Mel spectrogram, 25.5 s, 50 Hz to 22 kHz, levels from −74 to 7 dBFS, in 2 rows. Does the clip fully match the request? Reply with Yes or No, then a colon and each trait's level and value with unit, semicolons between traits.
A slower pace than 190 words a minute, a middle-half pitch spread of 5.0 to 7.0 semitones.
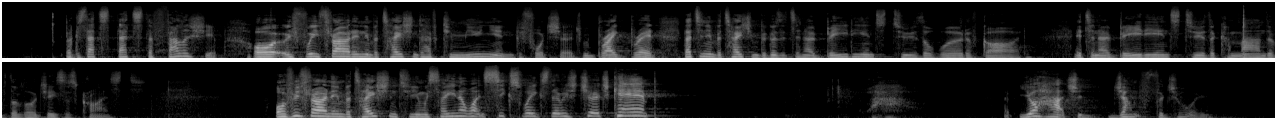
Yes: average, 170 wpm; wide, 5.5 semitones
